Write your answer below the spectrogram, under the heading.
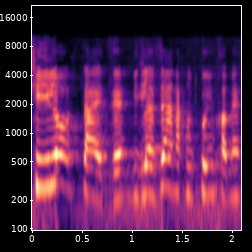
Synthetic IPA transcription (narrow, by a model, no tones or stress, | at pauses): ʃeilo̞osaet̪zebiɡlalzeanaχnut̪̚kuimχames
